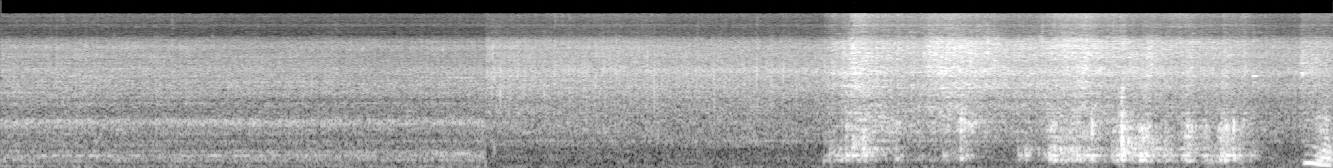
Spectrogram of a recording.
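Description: Mushroom, pea and tomato masala sizzling faintly and steadily in a covered steel pan; about six seconds in, the uncovered pan sizzles louder as a wooden spatula stirs and scrapes through it.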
